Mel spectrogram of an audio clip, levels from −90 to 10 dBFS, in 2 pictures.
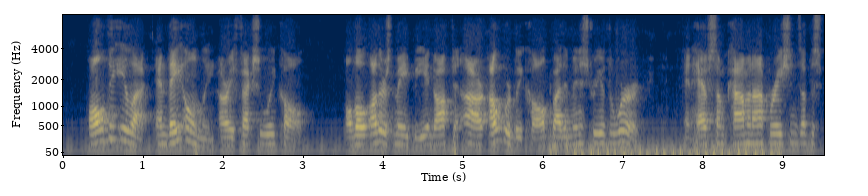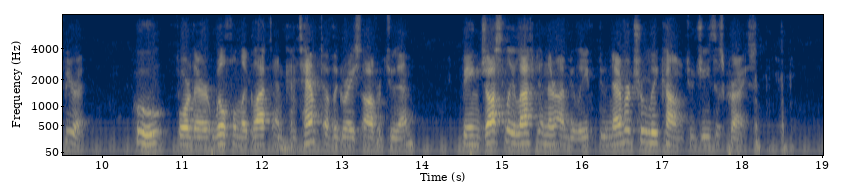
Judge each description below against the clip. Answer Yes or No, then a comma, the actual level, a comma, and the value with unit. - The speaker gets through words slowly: No, average, 185 wpm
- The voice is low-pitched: No, medium, 160 Hz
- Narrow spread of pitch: No, average, 3.3 semitones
